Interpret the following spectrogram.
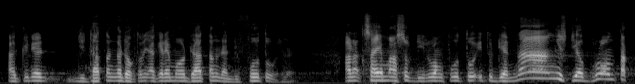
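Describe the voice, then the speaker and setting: A man preaching a sermon in speech, telling a personal story with emotion and lively rhetorical questions. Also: on the high side, creaky. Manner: emotional storytelling, sometimes breaks into slow song. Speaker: pastor. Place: church sanctuary. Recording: long reverb of a church hall.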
